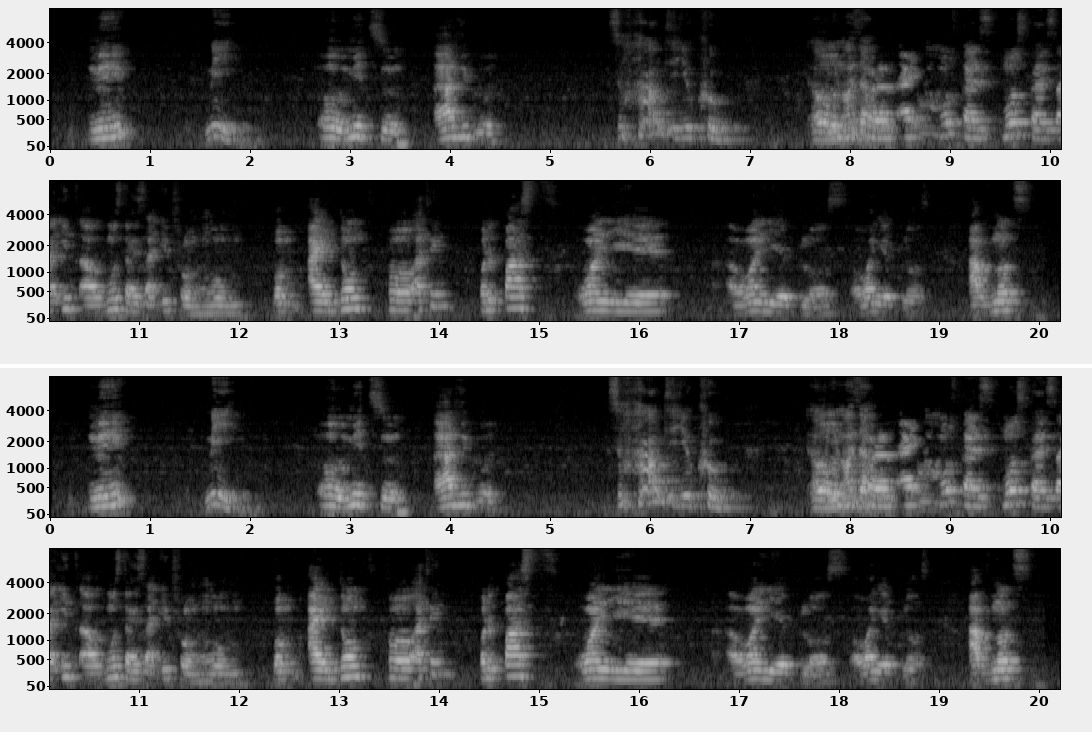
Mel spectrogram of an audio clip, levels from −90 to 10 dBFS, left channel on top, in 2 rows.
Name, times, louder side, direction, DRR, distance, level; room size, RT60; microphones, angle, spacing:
voice 1, 0.4-0.8 2.7-3.5 3.8-4.5 7.6-12.0 12.3-14.1 14.4-15.0 15.4-16.3 16.9-18.8 19.3-19.8, right 2 dB, 20° right, 0.8 m, -31 dB
voice 2, 1.5-2.0 5.6-7.0 7.6-8.3 8.7-8.9, right 3 dB, 55° right, 0.5 m, -37 dB
2.8 x 2.5 x 2.5 m
head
